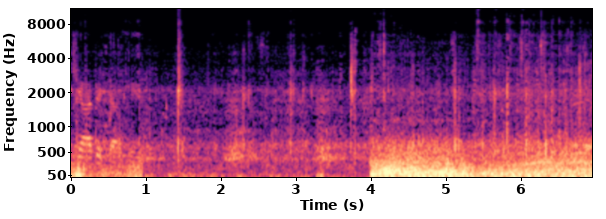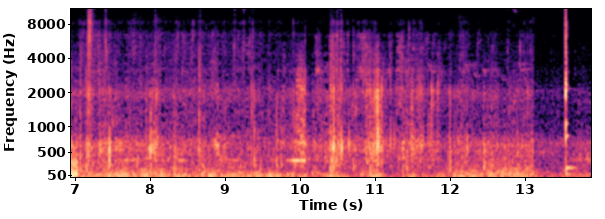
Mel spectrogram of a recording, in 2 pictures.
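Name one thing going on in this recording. Mountain bike tyres roll and rattle over a dirt trail.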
